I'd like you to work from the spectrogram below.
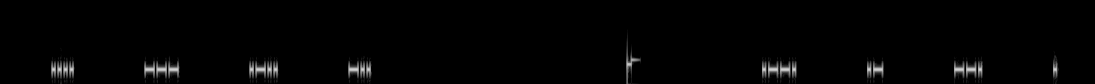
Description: Morse code, heard as a keyed tone, about 39 wpm, spaced as for 11 wpm, 690 Hz. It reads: HOLD PAGE
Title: 8x Character Spacing - Top 500 Words - 40wpm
